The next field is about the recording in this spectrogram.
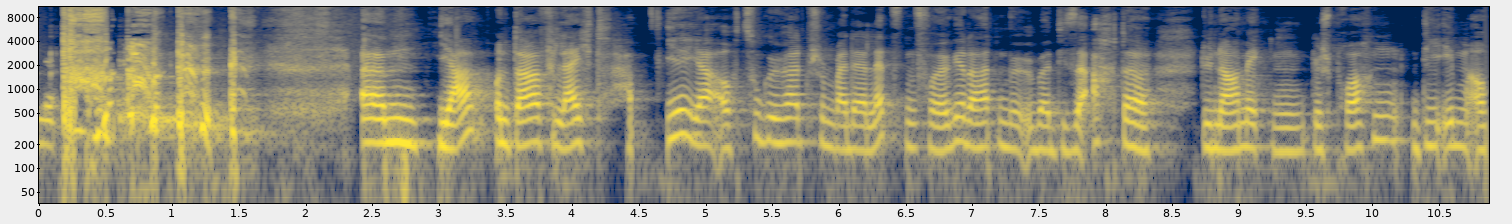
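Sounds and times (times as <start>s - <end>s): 
speech: 0.0s - 1.4s, 2.4s - 10.8s
person coughing in harsh bursts: 0.0s - 1.9s.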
